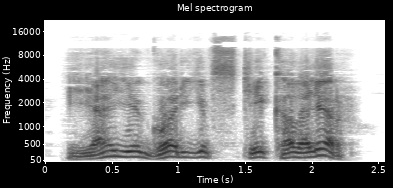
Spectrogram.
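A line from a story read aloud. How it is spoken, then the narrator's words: Old man shouting. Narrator (Russian): кричал старичок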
